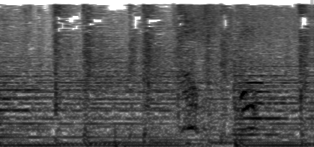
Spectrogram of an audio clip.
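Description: Background music, with a dog giving two short, high-pitched rising cries a little past the middle.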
